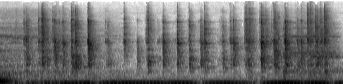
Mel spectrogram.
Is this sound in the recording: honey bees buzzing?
no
